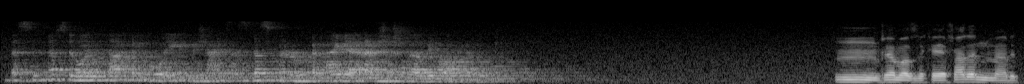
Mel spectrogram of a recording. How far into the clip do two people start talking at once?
none

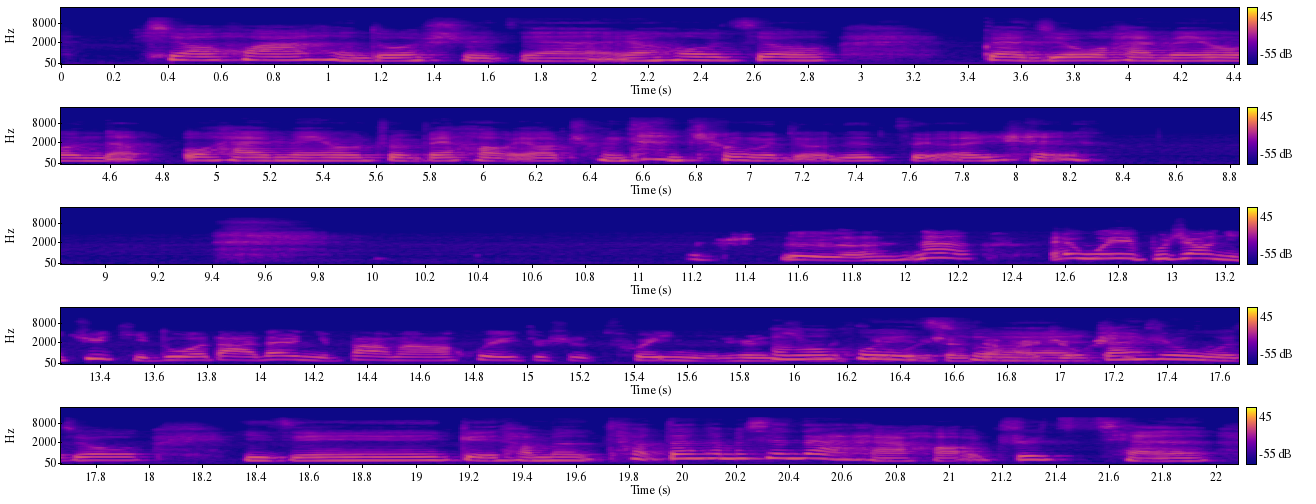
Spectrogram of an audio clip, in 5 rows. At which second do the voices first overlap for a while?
15.9 s

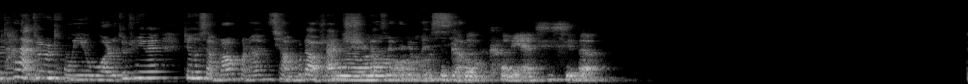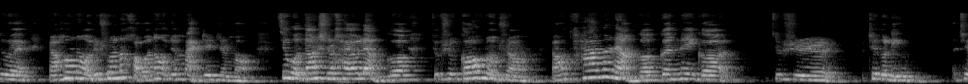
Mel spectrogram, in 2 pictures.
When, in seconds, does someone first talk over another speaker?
3.3 s

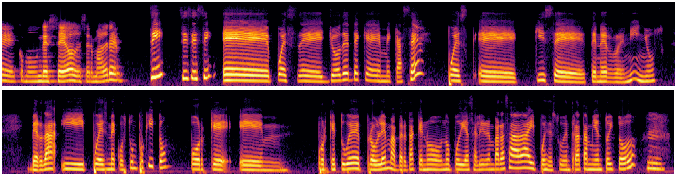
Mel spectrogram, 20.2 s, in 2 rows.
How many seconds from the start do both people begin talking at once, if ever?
none

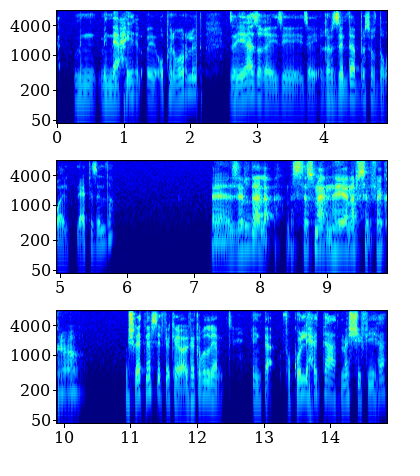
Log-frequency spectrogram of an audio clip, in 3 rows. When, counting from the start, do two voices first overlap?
none

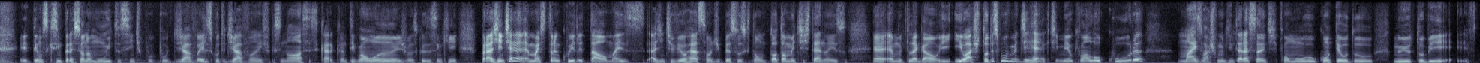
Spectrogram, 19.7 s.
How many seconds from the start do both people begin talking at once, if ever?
none

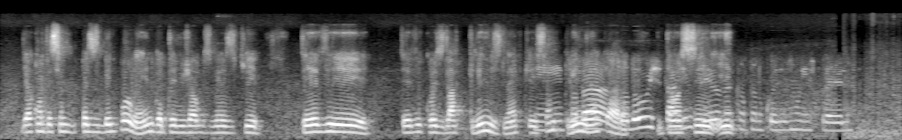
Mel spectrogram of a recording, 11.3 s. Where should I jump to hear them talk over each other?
6.7 s

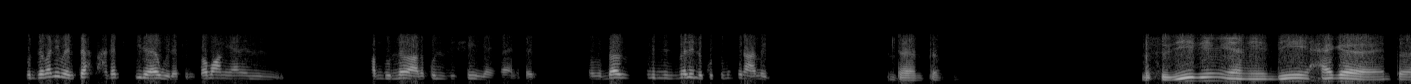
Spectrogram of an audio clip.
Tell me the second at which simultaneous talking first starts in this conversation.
none

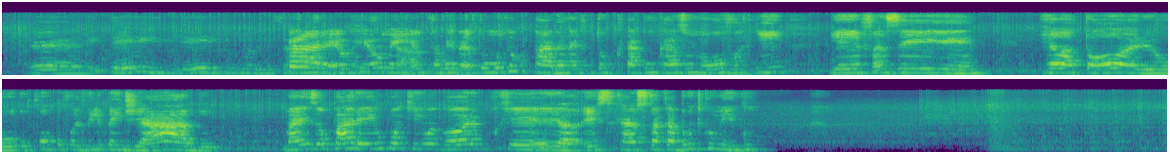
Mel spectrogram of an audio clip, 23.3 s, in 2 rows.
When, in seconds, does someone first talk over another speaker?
2.9 s

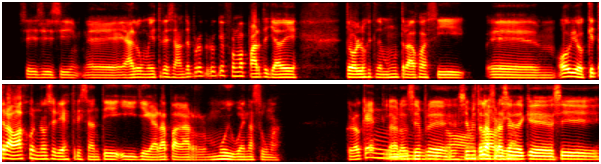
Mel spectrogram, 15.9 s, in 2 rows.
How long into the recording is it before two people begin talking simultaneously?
13.1 s

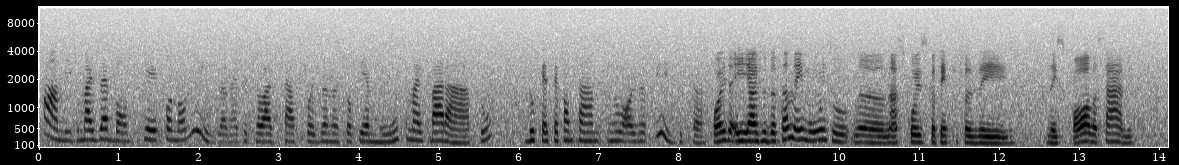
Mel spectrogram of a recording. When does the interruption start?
none

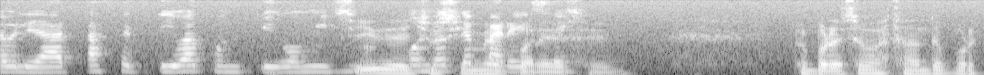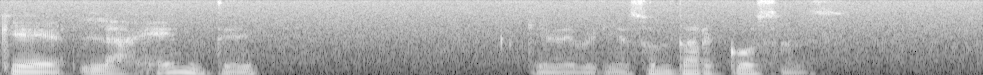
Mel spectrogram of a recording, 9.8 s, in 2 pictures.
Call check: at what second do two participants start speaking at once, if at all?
1.7 s

